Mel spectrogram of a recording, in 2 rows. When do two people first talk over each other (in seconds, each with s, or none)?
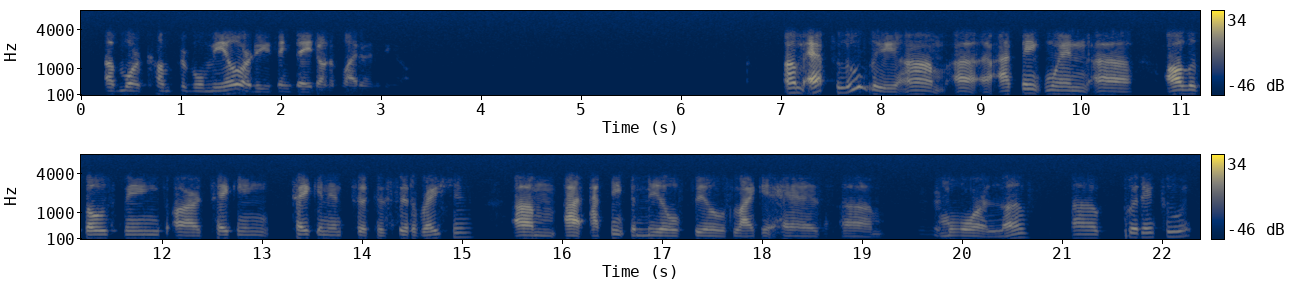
none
